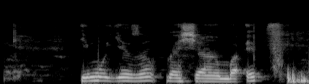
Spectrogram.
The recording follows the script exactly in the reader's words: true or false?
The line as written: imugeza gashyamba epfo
true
